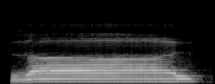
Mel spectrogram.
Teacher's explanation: اس کی ادائیگی کا وقت زبان کی نوک کو سامنے کے 2 دانتوں کی نوک سے لگانا ہے اور اس کو نرمی سے ادا کرنا ہے۔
